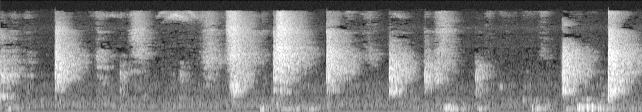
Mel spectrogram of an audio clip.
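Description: Chalk writing on a chalkboard: about a dozen short, faint scratchy strokes, coming irregularly at roughly two a second as letters are formed.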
